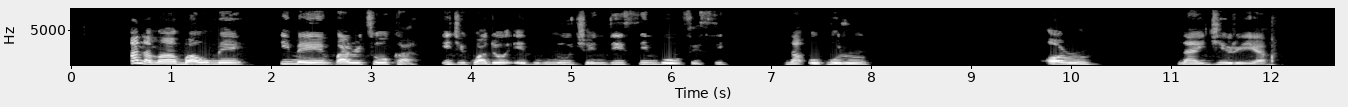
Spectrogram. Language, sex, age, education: Igbo, female, 30-45, tertiary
